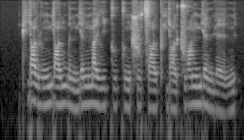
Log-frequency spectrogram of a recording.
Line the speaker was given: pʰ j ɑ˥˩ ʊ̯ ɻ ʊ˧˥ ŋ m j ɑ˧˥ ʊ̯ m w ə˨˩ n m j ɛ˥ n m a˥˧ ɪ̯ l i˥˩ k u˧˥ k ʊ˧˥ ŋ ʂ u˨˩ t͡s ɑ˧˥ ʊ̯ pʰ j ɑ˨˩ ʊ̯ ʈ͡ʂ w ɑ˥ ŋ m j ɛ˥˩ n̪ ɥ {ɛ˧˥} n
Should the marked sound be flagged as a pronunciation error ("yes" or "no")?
yes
